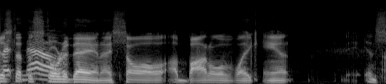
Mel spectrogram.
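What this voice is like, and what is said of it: Usual voice. Nothing is said of it.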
